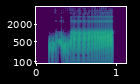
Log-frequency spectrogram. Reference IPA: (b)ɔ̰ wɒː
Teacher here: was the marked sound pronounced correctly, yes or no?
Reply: no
